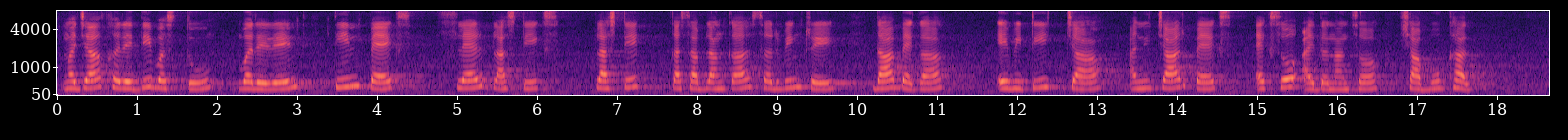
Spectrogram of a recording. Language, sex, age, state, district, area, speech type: Goan Konkani, female, 18-30, Goa, Quepem, urban, read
